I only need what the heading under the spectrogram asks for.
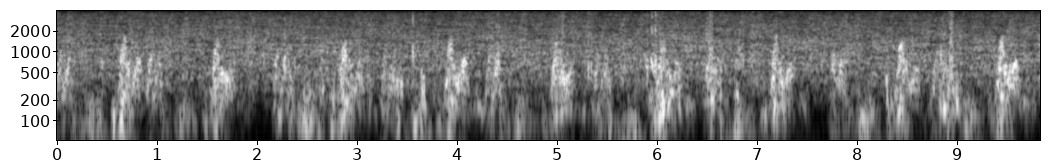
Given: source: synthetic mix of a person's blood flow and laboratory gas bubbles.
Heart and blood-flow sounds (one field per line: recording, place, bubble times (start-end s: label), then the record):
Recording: Doppler ultrasound of blood flow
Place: precordium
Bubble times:
2.23-2.40 s: bubbles
2.43-2.85 s: bubbles
3.08-3.16 s: bubbles
3.39-3.85 s: bubbles
4.32-4.53 s: bubbles
4.98-5.18 s: bubbles
5.29-5.38 s: bubbles
5.85-6.10 s: bubbles
6.19-6.31 s: bubbles
6.46-6.90 s: bubbles
8.26-8.38 s: bubbles
8.79-9.05 s: bubbles
From the record:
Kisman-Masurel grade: 232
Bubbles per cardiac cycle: several, 3 to 8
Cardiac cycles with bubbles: 50 to 99%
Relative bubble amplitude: moderate (0.250 to 0.450)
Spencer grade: 3 (all of the cardiac periods contain showers or single bubble signals, but not dominating or overriding the cardiac motion signals)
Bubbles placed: anywhere in the cardiac cycle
